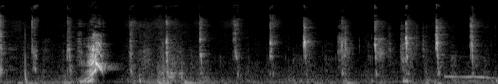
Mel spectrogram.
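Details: Jealous black Scottish Terrier named Mungchi at home, fussing for attention: one louder yelp near the start, then a run of short sharp sounds about three per second, with a woman talking softly in Korean.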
